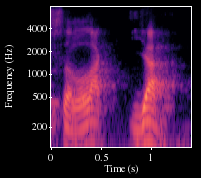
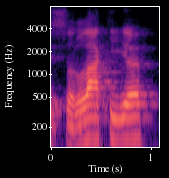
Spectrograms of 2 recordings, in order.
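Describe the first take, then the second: First: The ending glides quickly as one 'kya' syllable. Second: The ending has a separate 'ee' before 'ah'. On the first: The speaker calls it right. "which is really Salakya" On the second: The speaker calls it wrong. "You will hear a little E in there. You hear somebody say Salakia"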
